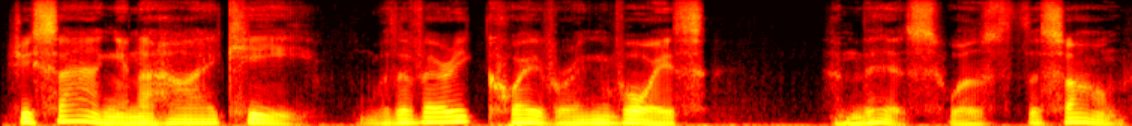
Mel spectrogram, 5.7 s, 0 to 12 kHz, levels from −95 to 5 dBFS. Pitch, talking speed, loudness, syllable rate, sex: 95 Hz, 170 wpm, -18 LUFS, 4.2 syllables/s, male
